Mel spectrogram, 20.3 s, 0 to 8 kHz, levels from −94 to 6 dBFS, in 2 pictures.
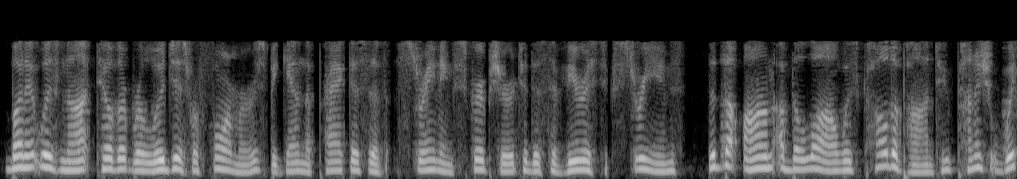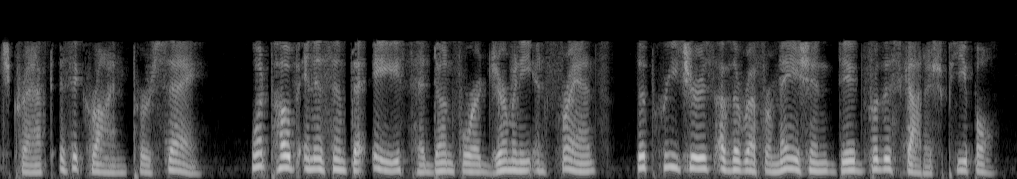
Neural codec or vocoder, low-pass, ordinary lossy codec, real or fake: codec, 24 kHz, 0.9 kbps, WavTokenizer, medium speech release version 1; 7.2 kHz; AAC, 16 kbps; fake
